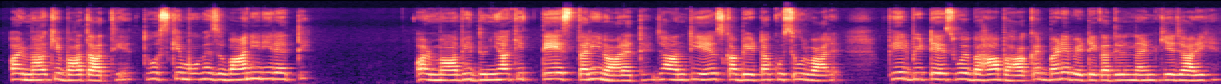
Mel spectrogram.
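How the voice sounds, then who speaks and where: A fiery young wife, read by a woman in a storybook drama, ranting and sarcastic at once. The voice sits fairly high but moves little in pitch, so the anger comes through the words more than the melody. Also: fairly even intonation, natural voice.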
